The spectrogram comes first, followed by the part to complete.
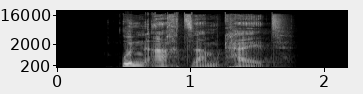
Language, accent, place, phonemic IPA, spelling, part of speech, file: German, Germany, Berlin, /ˈʊnʔaxtzaːmkaɪ̯t/, Unachtsamkeit, noun, De-Unachtsamkeit.ogg
- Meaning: unwariness, carelessness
